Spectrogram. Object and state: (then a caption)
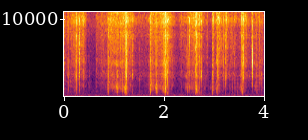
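Denim fabric being scratched. Long red-painted nails rapidly scratch the back pocket of light blue denim jeans that are being worn. The result is a quick series of dry, bright, crinkly scrapes that flare and fade in uneven bursts over a faint steady low hum.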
